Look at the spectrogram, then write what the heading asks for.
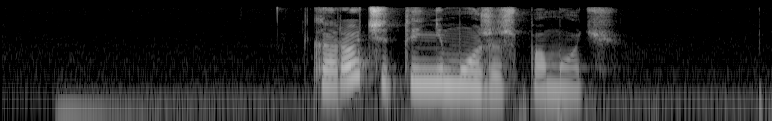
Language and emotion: Russian, neutral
